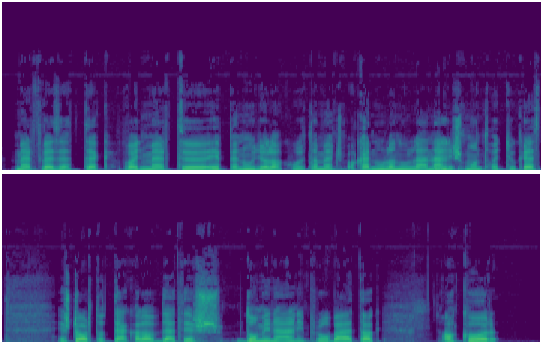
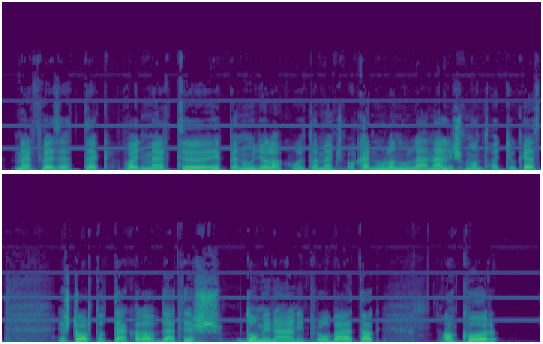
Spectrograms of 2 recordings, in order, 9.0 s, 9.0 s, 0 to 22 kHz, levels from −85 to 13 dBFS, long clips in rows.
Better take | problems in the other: first | high-pitched whine; faint; throughout; 3 kHz, 25 dB below the speech

